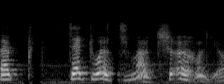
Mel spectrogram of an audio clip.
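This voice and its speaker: Her voice is high-pitched, a woman speaking with a French accent. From France. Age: 80s+. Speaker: Holocaust survivor. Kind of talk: testimony.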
